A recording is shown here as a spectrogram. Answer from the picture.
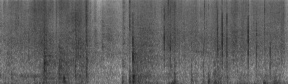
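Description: Cardboard box and plastic-wrapped packing being handled and rummaged through: irregular rustling with scattered light knocks.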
